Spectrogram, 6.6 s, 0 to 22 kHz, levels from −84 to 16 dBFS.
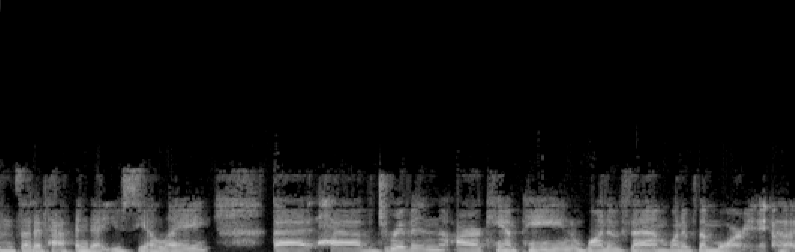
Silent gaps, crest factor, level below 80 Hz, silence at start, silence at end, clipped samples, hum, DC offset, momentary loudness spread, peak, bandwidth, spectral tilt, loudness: none; 14 dB; -56 dBFS; 0 s; 0 s; under 0.1%; none; under 0.1%; 5 LU; -2 dBFS; 7.6 kHz; -6 dB/octave; -15 LUFS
